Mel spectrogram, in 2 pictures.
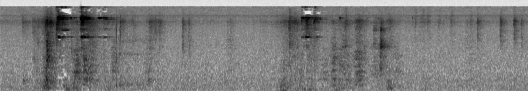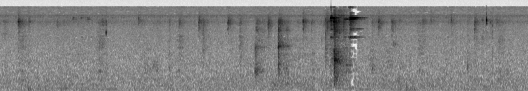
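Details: Border Collie catching bubbles during training on a couch indoors: irregular breathy, hissing bursts with quick snaps, loudest near one, four and eleven seconds, quieter huffs scattered between.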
